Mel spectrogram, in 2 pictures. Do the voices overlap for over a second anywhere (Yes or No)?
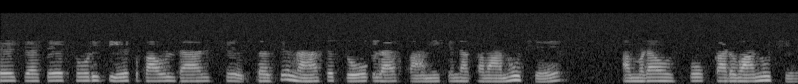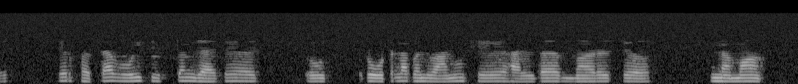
No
